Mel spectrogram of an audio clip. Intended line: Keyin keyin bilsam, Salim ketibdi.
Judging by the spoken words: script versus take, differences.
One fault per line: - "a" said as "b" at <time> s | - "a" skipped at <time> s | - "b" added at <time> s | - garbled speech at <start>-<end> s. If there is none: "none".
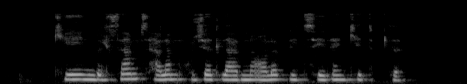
- "keyin" skipped at 0.9 s
- "hujjatlarini olib litseydan" added at 1.9 s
